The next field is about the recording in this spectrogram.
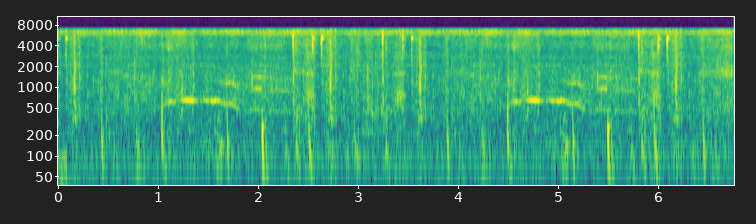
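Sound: horse hooves clip-clopping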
